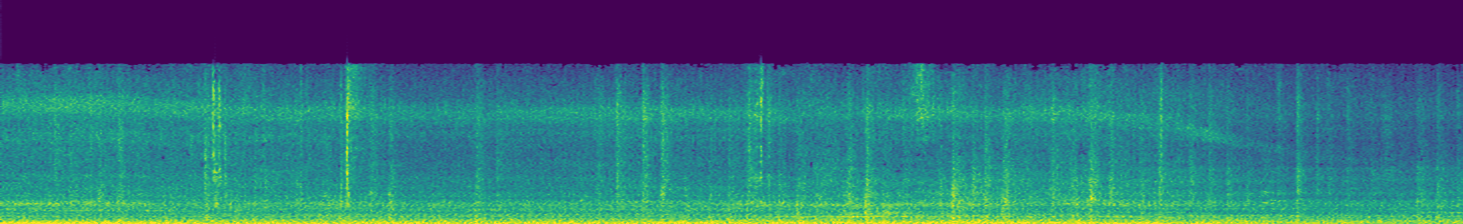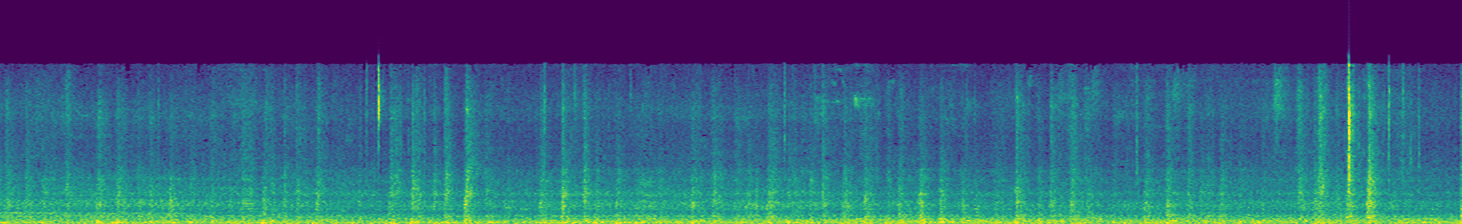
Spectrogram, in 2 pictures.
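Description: Passenger train running, heard from inside the carriage: a steady rumble of wheels on the track with scattered clicks from the rails. The sound eases a little about twelve seconds in.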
